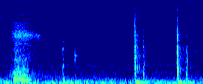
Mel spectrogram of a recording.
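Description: Near-silent room with a brief soft noise near the start, then two faint sharp clicks about half a second apart, such as keys pressed on a laptop keyboard.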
